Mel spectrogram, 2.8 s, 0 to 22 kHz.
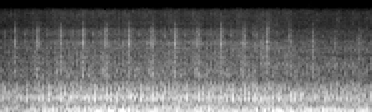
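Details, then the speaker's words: BMW X5 E53 engine: sharp, even knocking about five beats a second over rough idle, heard from the rear/underneath, appeared right after VANOS repair; suspected lifter (hydraulic compensator) or piston, cause unconfirmed. "обнаружилось что что-то стучит слышен да так брякает сзади очень хорошо слышно этот стук появился как только завели после ремонта vanos of то есть не было этого столько раньше"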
